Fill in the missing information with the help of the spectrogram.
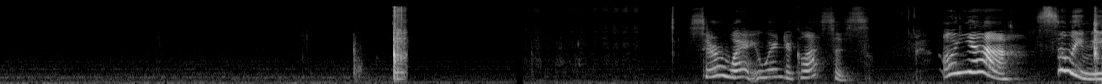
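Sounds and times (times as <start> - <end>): coloured pencil scratching on paper: 5.3 - 6.4.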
